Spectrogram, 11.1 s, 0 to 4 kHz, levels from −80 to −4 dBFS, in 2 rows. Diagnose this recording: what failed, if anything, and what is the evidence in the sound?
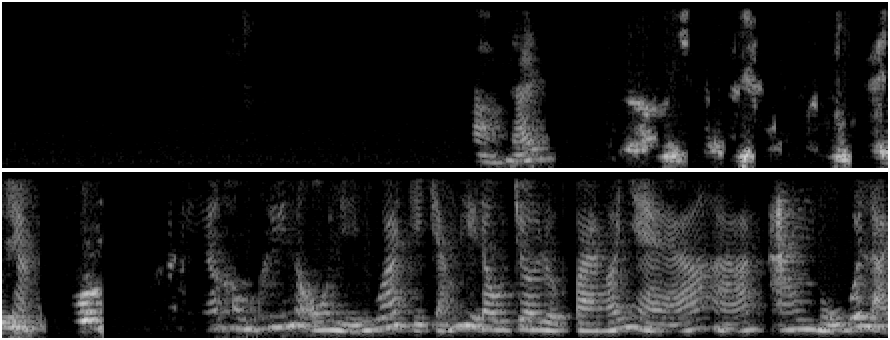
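Speech suppressed in double talk, in the call processing: the talker's speech dips briefly at 2.93, 3.16 and 3.42 s (about 5 to 10 dB), then nearly vanishes at 3.73–4.32, 4.49–5.49 and 6.1–6.87 s (about 35 to 40 dB down). That's likely the echo canceller ducking everything while both ends talked.

The other side's voice is leaking through, same stage: a second voice comes up at 3.92–4.72 s at about the talker's level, and again at 5.2–6.19 s about 5 dB above it. It's likely loudspeaker echo the canceller didn't fully remove, overlapping those suppression gaps.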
